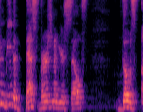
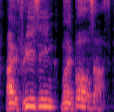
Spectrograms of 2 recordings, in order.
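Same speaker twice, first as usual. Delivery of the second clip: louder, slow imitation of an English learner's accent; Amigo's learner accent; 6 dB louder, slower than usual. Student practices new slang phrase, in learner's accent. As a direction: mimic a careful, foreign-accented learner, drawn out. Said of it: "So he practices".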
